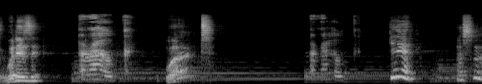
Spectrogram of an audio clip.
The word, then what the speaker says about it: Baroque: So I'm going to have just do pronounce it. What is it? Baroque.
